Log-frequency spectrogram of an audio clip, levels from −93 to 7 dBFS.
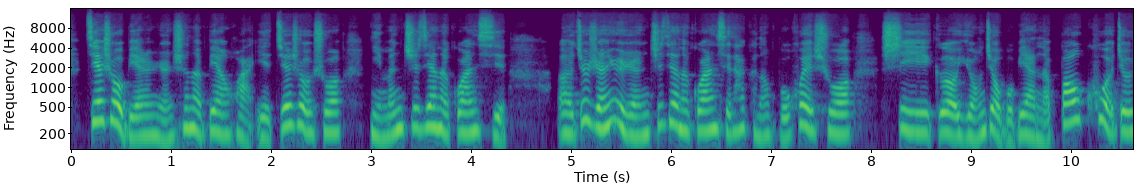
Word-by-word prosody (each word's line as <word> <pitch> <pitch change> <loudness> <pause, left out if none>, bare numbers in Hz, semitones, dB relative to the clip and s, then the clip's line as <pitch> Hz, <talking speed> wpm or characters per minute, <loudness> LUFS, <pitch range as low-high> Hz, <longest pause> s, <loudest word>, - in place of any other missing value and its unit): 接 310 +1 +5
受 310 -2 +6
别 180 0 -1
人 185 +1 -2
人 165 +1 -5
生 240 +6 0
的 225 -4 +1
变 205 -2 -1
化， 185 -3 -5
也 175 -1 -3
接 255 +9 +2
受 260 -5 +1
说 205 0 -1 0.2
你 190 -4 -4
们 195 +7 0
之 245 0 0
间 250 0 +3
的 220 - +1
关 205 +2 0
系。 190 -7 -1 0.5
呃， 200 -1 -2
就 315 +9 -1
人 250 -3 +4
与 285 -4 +1
人 190 -2 -1
之 265 +7 -4
间 280 -2 +1
的 225 - +1
关 220 +2 +1
系， 230 -3 -1
它 215 +4 -4
可 215 -5 -11
能 180 +1 -7
不 175 -2 -6
会 255 +2 +2
说 200 -2 -1 0.2
是 240 - +2
一 210 -2 0
个 200 -2 +2
永 185 +1 -3
久 240 +3 +2
不 155 - -5
变 190 -3 -2
的。 145 -2 -5
包 295 +3 +4
括 300 -4 -1
就 215 - +1
210 Hz, 265 characters per minute, -22 LUFS, 190-240 Hz, 0.5 s, 受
